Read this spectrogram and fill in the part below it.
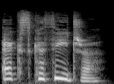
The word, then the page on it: ex cathedra: British English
